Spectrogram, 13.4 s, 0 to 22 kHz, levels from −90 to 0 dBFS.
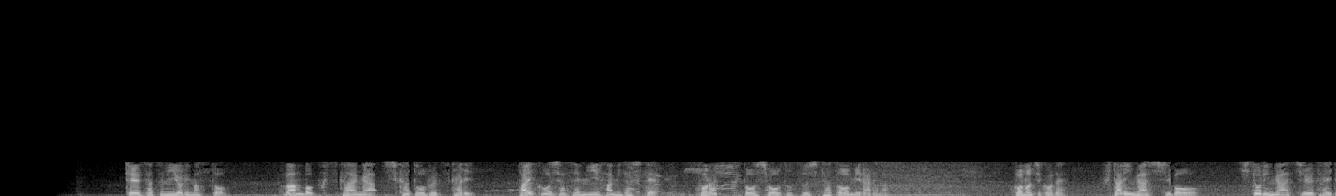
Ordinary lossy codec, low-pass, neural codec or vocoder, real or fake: AAC, 16 kbps; 7.2 kHz; vocoder, 44.1 kHz, 128 mel bands every 512 samples, BigVGAN v2; fake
